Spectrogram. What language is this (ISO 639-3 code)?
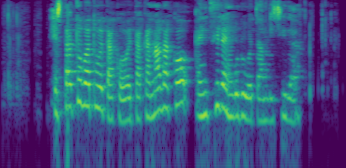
eus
